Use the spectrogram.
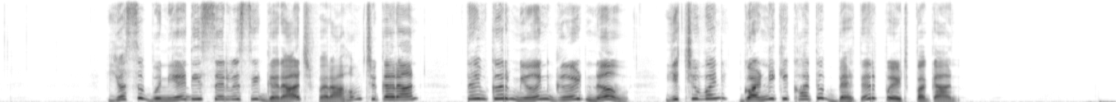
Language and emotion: Kashmiri, happy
